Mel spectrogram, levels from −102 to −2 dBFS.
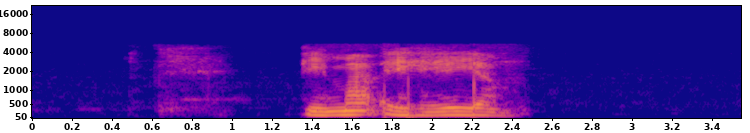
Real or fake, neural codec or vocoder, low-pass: fake; vocoder, 44.1 kHz, 128 mel bands, Pupu-Vocoder; 5.4 kHz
